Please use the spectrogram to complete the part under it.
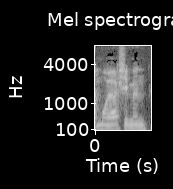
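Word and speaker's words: Moyashimon: The one I'm actually getting ready to review volume two of, Moyashiman. – Mm-hmm. Is that correct? Moyashiman. – Yeah, Moyashiman, which is a really good manga.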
